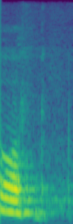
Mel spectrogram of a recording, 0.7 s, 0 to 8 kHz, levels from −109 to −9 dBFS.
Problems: none marked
